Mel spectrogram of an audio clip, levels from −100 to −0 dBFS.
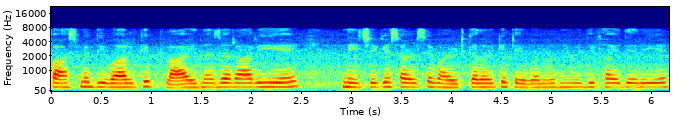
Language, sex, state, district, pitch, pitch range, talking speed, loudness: Hindi, female, Bihar, Gaya, 195 Hz, 185-205 Hz, 240 wpm, -17 LUFS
